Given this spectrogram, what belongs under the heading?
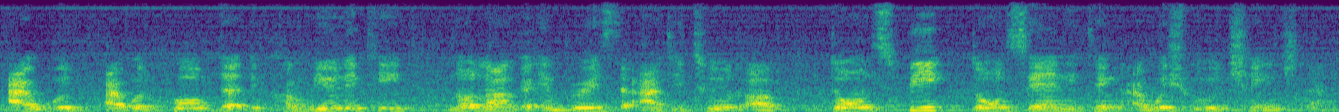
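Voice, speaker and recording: On a radio talk show, a man appears as a guest expert, talking briskly at a medium pitch and repeating phrases emphatically for stress. Distant microphones pick him up over a loud air-conditioning hum.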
